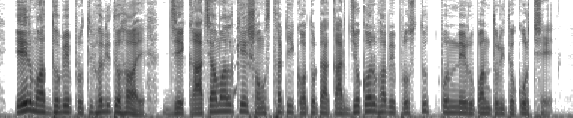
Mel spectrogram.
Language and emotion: Bengali, neutral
